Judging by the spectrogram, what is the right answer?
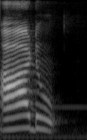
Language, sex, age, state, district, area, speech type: Telugu, female, 18-30, Andhra Pradesh, Guntur, urban, read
